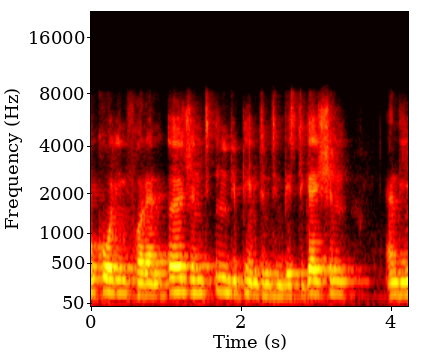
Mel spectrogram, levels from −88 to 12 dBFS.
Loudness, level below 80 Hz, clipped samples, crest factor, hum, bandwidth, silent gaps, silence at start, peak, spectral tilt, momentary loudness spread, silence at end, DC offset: -17 LUFS; -60 dBFS; under 0.1%; 16 dB; none; 8.2 kHz; none; 0 s; 0 dBFS; -6.5 dB/octave; 10 LU; 0 s; under 0.1%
